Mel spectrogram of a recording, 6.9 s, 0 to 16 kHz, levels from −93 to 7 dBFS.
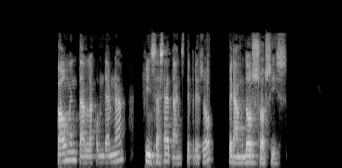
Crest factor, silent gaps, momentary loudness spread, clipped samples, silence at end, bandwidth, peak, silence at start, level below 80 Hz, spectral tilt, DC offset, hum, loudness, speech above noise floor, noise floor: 20 dB; 2.52-2.56 s, 2.68-2.83 s, 4.31-4.56 s; 11 LU; under 0.1%; 1.15 s; 7.8 kHz; -2 dBFS; 1.15 s; -60 dBFS; -3.5 dB/octave; under 0.1%; none; -19 LUFS; over 71 dB; under -90 dBFS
